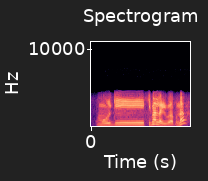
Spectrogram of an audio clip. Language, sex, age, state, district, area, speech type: Assamese, female, 60+, Assam, Lakhimpur, urban, conversation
